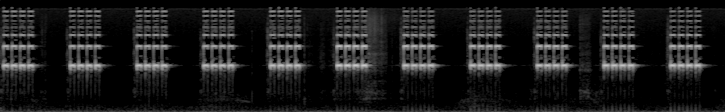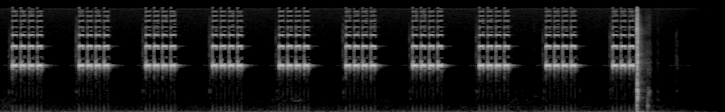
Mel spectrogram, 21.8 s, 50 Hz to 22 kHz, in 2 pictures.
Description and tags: Piipittävä elektroninen herätyskello. Herätys, pitkä piipitys, kello sammutetaan nupista. (Philips).
Paikka/Place: Suomi / Finland / Vantaa, Hiekkaharju
Aika/Date: 25.09 1985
